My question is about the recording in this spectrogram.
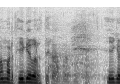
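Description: A man speaking for about the first second, then a quieter pause with low background sounds.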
